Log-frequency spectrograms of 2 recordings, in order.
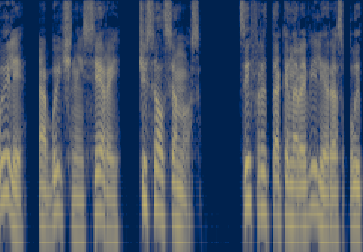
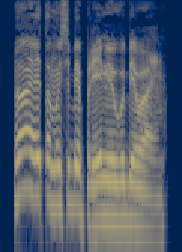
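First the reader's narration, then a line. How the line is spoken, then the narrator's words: Laughing. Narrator (Russian): рассмеялся Пит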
